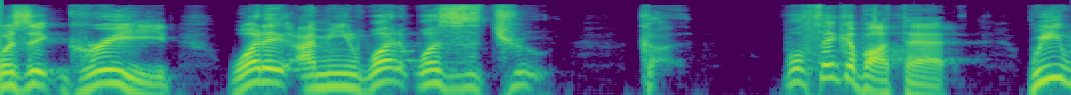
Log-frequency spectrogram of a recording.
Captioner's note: stutters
